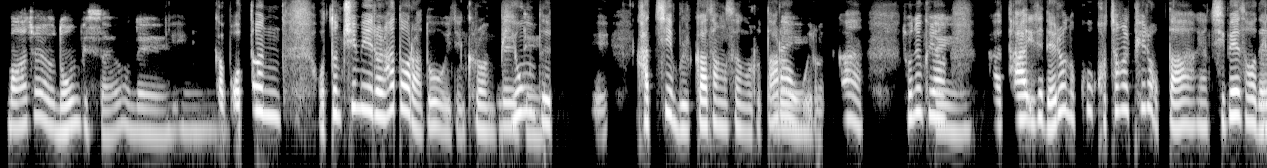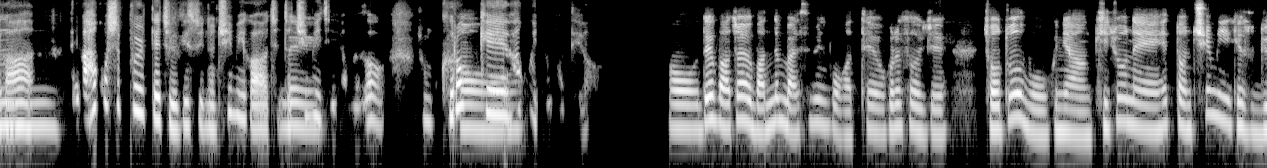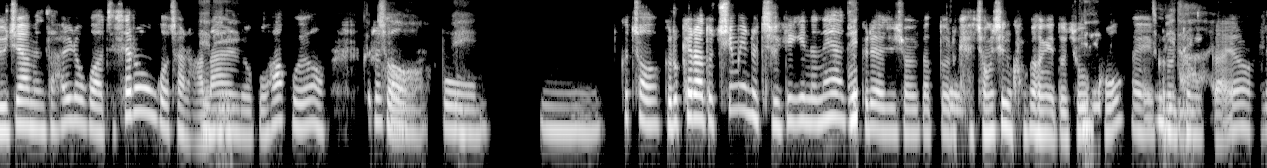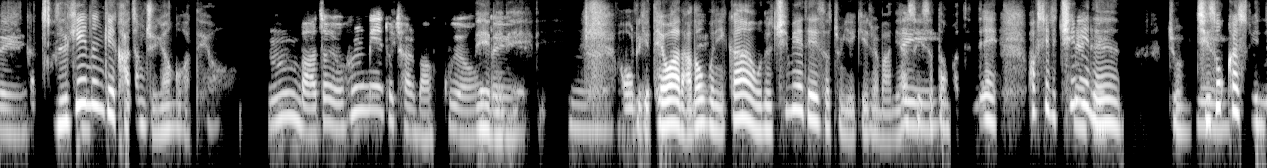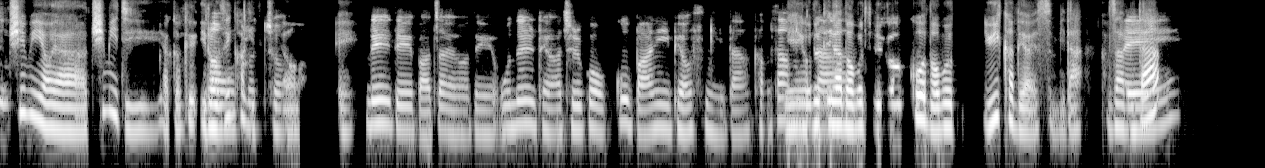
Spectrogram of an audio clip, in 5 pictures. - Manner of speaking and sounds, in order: distorted speech; other background noise; tapping
- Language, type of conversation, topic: Korean, unstructured, 취미를 끝까지 이어 가지 못할까 봐 두려울 때는 어떻게 해야 하나요?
